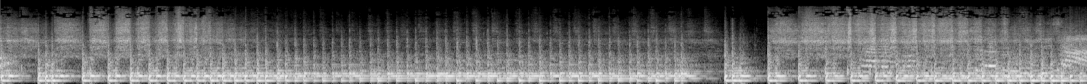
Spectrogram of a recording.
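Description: Lion dance percussion: drum and cymbals beaten in fast, dense strokes over steady ringing tones. It breaks off for about half a second around seven seconds in, then starts again.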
